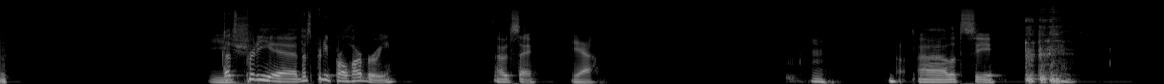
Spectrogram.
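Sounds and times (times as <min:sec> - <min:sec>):
speech: 0:02.1 - 0:04.0, 0:04.9 - 0:06.0, 0:07.9 - 0:10.7
man clearing his throat: 0:10.3 - 0:10.9.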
